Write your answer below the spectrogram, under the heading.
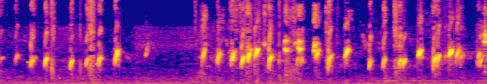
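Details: Wild European goldfinches in open country, calling to birds of their own species; quick liquid twitters and bright chirps run in fast strings, broken by a brief gap after the first second.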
